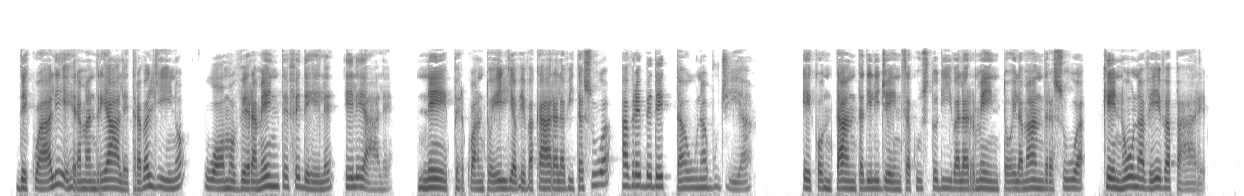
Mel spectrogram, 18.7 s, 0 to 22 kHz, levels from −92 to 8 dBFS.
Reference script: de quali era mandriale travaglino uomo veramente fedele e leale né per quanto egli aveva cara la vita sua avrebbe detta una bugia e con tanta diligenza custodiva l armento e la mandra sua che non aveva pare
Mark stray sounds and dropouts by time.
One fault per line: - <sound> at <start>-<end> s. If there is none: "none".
none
